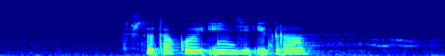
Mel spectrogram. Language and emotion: Russian, neutral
